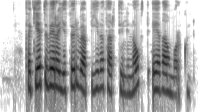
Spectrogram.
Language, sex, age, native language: Icelandic, female, 40-49, Icelandic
